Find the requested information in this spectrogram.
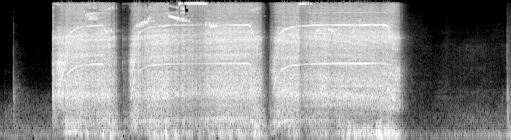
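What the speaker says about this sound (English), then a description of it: "I have to do like enough countersinking from other side." A power drill countersinks holes in a wooden TV-unit piece in three loud, close bursts of whirring, each separated by brief pauses, then stops.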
